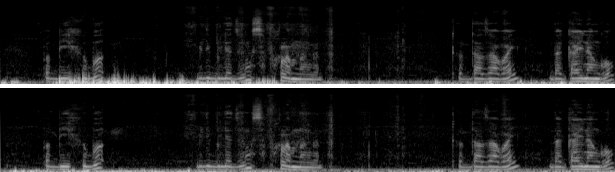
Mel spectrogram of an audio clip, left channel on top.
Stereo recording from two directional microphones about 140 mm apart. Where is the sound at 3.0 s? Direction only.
25° left (ahead or behind).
